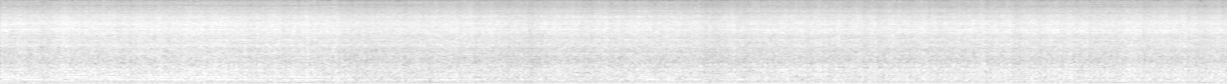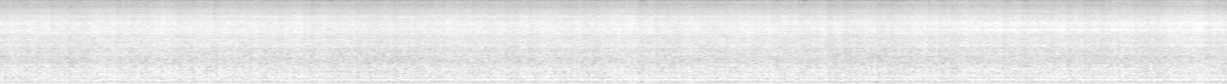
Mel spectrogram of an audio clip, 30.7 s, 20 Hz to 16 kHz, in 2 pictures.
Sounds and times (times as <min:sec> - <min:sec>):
Outside, urban or manmade: 0:00.0 - 0:30.6
Propeller, airscrew: 0:00.0 - 0:30.6.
